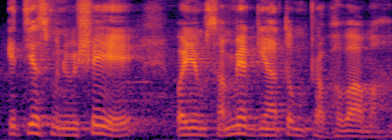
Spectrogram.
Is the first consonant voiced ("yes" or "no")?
no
